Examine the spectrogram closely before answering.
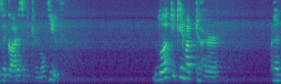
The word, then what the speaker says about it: Loki: going to tell but I am going to pronounce the name Nam um as I feel are correct in the Icelandic way so I will say Lu instead of low key so you know this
